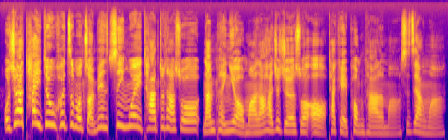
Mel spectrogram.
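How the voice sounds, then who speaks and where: A woman's voice: mid-range voice, animated, smooth, no echo, clean studio sound. A woman with a Taiwanese Mandarin accent, co-hosting a podcast and reasoning aloud in her replies. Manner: quick, reasoning aloud in reply. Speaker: podcast co-host. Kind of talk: casual podcast chat.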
